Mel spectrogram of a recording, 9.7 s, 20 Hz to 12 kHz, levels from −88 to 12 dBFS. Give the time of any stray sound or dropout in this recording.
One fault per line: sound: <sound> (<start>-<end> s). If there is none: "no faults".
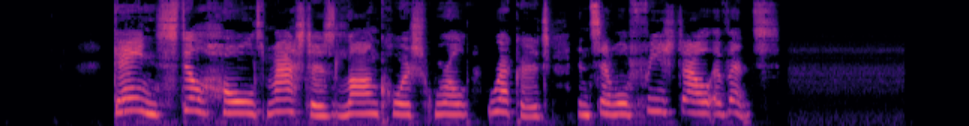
no faults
